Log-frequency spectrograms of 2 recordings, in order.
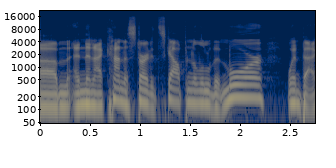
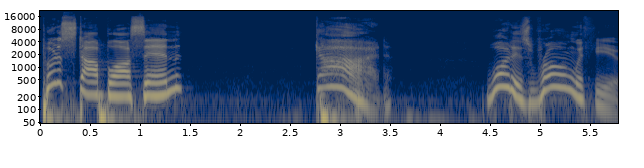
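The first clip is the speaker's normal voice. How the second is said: high, swooping yell with God drawn out; 8 semitones higher than usual. Speaker tells viewers they're yelling at themself, not at them: yelling at oneself. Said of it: "I'm yelling at myself".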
